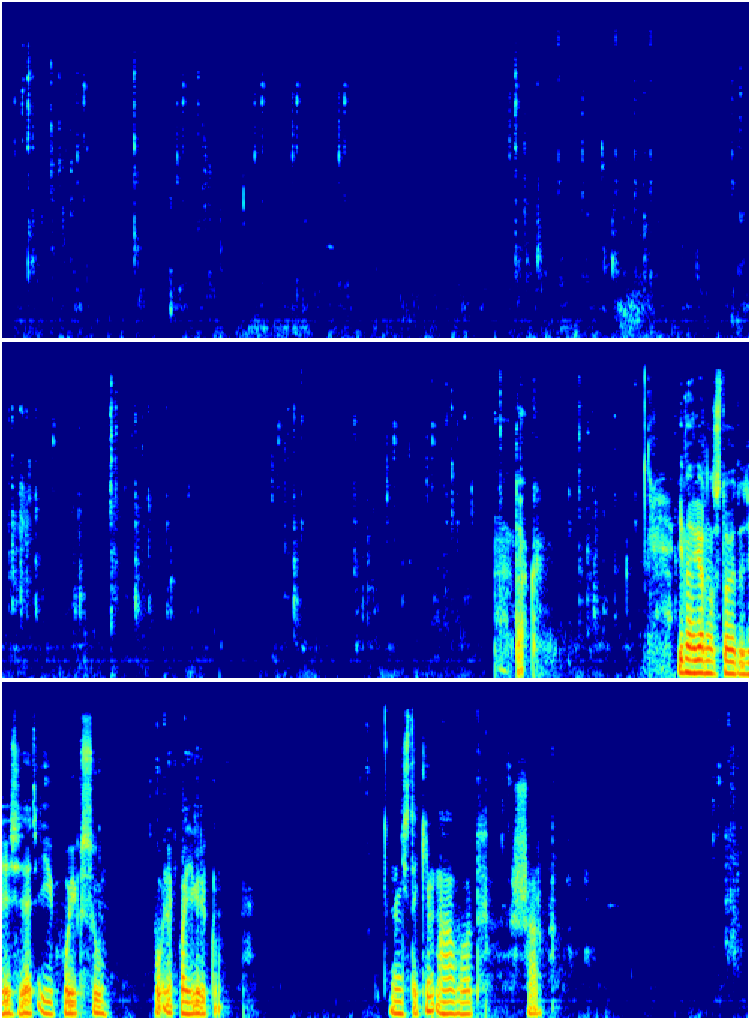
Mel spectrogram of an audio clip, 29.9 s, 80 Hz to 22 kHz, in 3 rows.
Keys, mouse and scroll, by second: 0.6 r, 1.1 g, 2.7 g, 3.9 click, 4.5 click, 4.9 g, 7.1 z, 7.3 scroll down 1, 7.4 middle click, 7.8 Tab, 8.0 z, 8.1-8.5 middle drag, 8.5 Tab, 8.6-10.6 middle drag, 10.6 click, 11.0 KP_1, 11.3-11.7 scroll up 2, 11.7 z, 12.4 g, 13.8 z, 13.9 middle click, 14.6 scroll down 1, 14.8 2, 15.1 click, 15.7 shift+click, 15.9 middle click, 16.2 f, 16.6 Tab, 16.7 scroll down 4, 16.8 middle click, 17.6 Tab, 18.0-18.4 scroll up 3, 18.4-18.8 middle drag, 18.8 scroll down 1, 19.0-20.4 middle drag, 20.4 click, 21.0 g, 22.0 middle click, 22.3 g, 26.6 click, 27.2 g, 29.6-29.8 middle drag.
